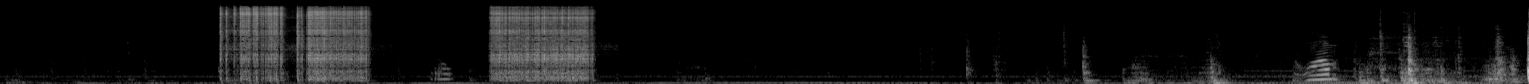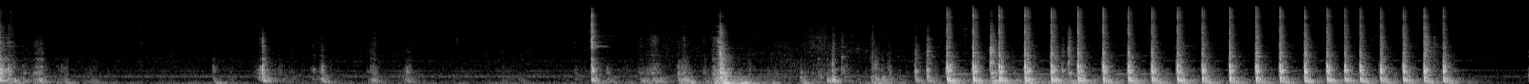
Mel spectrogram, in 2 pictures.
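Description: Two short bursts of MIG welding crackle a couple of seconds in: spot welds tacking a steel seat belt anchor to a car's inner sill. Scattered knocks follow, then near the end a fast run of hammer blows on sheet steel from a body hammer, about five a second.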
